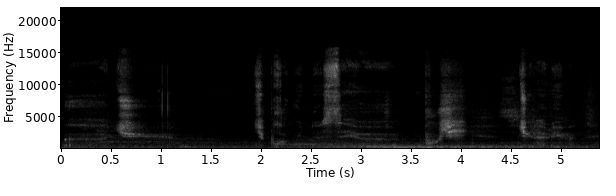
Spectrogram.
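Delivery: soft, unvoiced whisper.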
